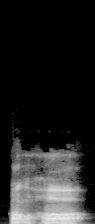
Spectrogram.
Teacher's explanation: স্বরবর্ণ তো একেবারেই অ, কিন্তু হ, খেয়াল করো, ওটা চেপে আসছে, কণ্ঠ একটা চাপ পড়ে তারপরে হ সাউন্ডটা হয়।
